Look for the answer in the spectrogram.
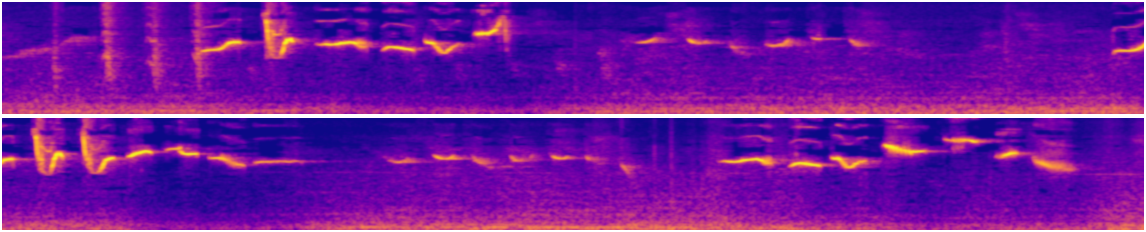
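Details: Pied bushchat singing energetically for cage-bird song training. Bursts of sharp clicks lead into fast warbled whistles, repeated in three bouts over a steady low background hum.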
